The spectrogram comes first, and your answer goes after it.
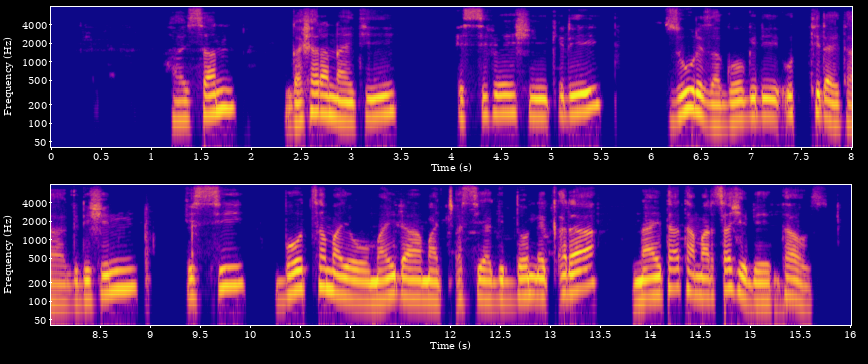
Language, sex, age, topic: Gamo, male, 18-24, government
